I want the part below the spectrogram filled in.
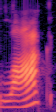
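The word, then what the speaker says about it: Loq: And they're by the brand, I think it's pronounced Lock. It's L-O-Q.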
